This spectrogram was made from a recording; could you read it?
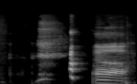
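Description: A single sneeze: a short breathy buildup, a sharp explosive burst, then a brief voiced, tonal tail as the sneeze trails off, fairly loud with no speech over it.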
